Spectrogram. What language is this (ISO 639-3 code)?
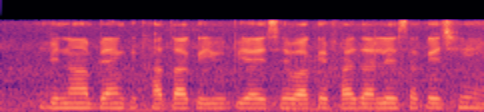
mai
